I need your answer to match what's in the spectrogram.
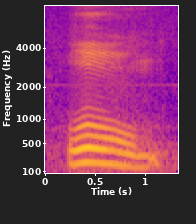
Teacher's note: So A and U are merged together and we say Om.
